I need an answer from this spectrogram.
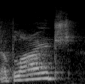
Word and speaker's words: obliged: Then in obliged, letter G says J, but in obligation, letter G says G, like go.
